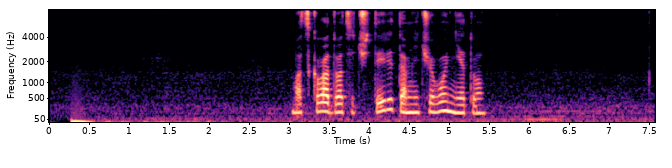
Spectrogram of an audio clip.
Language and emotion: Russian, neutral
